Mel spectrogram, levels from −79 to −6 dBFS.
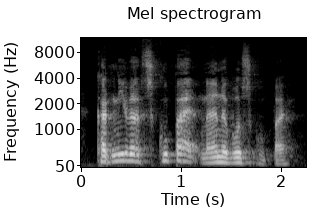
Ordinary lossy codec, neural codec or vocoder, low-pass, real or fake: none; codec, 24 kHz, 0.9 kbps, WavTokenizer, medium speech release version 2; none; fake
